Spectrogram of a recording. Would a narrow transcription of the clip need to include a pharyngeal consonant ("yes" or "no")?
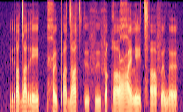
yes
